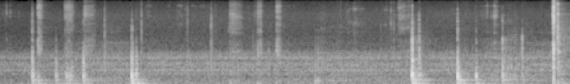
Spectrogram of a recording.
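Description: Dull scissors snipping and crunching through a wooden chopstick: a few sharp clicks in the first second or so, then another cluster of crunching snips about four seconds in as the blades work through the wood.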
